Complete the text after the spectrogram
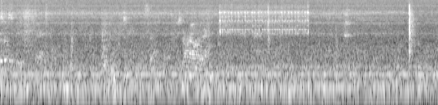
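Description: A brass ensemble holds a steady, sustained note.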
